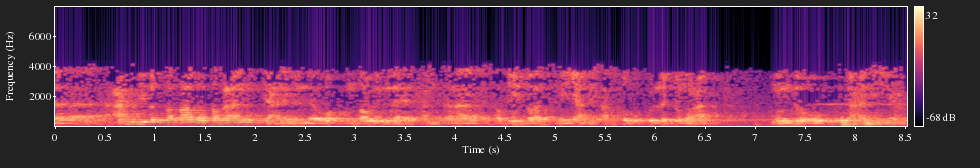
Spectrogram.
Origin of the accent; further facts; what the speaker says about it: Riyadh, Riyadh Province, Saudi Arabia; هو من أشهر الخطباء عندنا في الرياض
